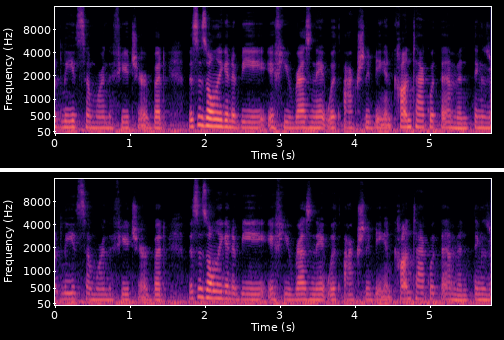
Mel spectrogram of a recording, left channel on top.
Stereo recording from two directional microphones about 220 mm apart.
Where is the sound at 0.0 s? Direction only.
50° left (ahead or behind).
